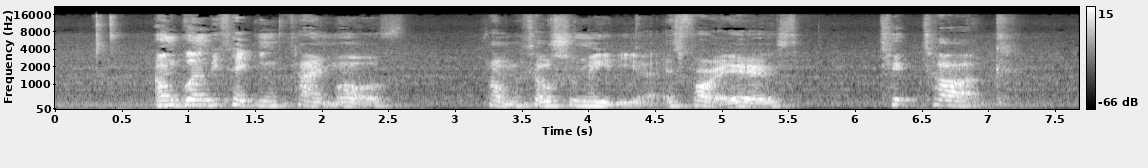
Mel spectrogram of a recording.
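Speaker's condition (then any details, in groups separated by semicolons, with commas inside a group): Cerebral palsy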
